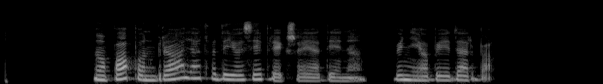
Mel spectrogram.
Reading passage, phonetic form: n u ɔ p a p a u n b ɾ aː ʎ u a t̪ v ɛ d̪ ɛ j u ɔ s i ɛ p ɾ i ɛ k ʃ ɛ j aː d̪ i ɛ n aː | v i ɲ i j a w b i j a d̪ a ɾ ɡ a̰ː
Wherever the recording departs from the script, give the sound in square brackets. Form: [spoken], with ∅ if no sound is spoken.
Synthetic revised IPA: n u ɔ p a p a u n b ɾ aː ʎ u a t̪ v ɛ d̪ [i] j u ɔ s i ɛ p ɾ i ɛ k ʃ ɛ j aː d̪ i ɛ n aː | v i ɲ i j a w b i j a d̪ a ɾ [b] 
